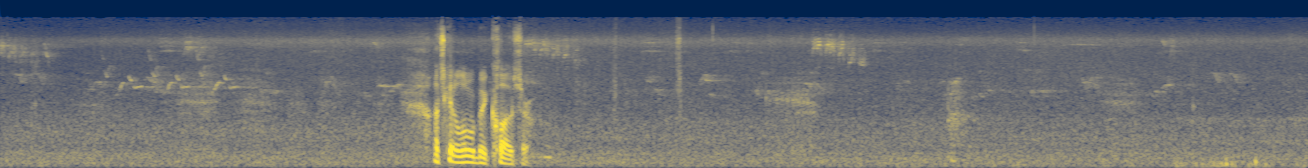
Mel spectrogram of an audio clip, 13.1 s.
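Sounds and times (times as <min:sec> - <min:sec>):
background hiss: 0:00.0 - 0:13.0
faint bird chirps: 0:05.2 - 0:12.6.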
